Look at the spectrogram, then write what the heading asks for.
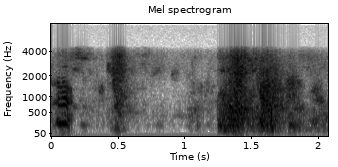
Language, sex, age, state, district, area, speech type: Assamese, female, 30-45, Assam, Goalpara, urban, conversation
